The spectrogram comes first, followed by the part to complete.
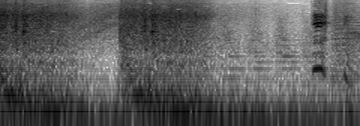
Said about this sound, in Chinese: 就在老唐万念俱灰之时，只听洞外有人敲门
